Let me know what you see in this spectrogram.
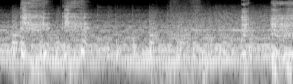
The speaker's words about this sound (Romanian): Tuse!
